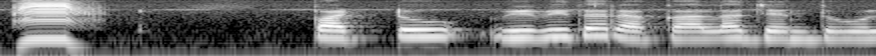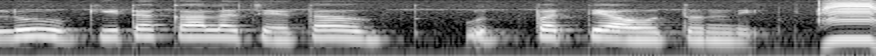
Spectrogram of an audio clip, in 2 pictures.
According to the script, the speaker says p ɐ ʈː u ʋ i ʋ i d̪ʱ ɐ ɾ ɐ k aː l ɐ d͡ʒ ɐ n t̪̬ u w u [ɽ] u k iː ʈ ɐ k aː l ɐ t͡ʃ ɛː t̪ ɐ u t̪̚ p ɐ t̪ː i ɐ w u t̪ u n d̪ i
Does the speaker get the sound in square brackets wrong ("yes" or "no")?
yes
